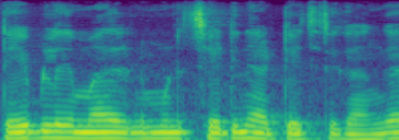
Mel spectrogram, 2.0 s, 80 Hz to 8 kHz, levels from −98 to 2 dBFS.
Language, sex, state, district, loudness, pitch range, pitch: Tamil, male, Tamil Nadu, Kanyakumari, -13 LUFS, 115-125 Hz, 120 Hz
